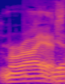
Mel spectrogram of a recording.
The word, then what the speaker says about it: Marias: out there when just I think it's Marias Marias that's it thank you seven minutes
